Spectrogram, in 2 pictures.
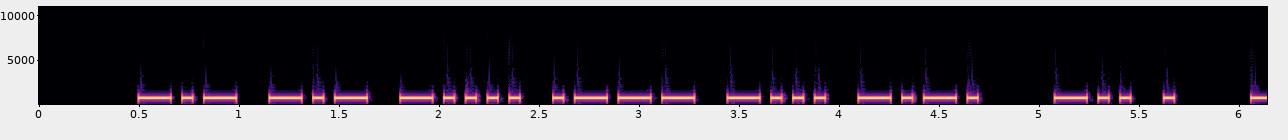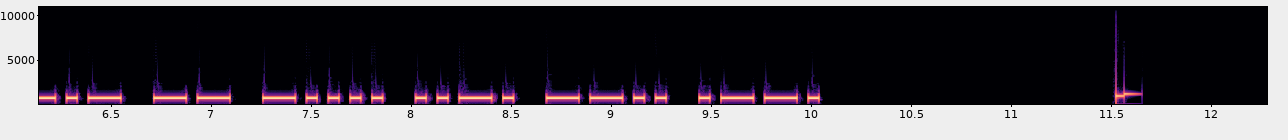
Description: Morse code, heard as a keyed tone, about 22 wpm, 700 Hz. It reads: KK6JBC DE KM6FZP
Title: USA Callsign DE Callsign - 6 Characters - 22wpm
